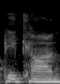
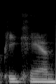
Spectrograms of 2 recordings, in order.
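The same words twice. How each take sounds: First: Pecan is said the Southern regional way. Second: Pecan is said the Northern regional way.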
